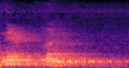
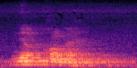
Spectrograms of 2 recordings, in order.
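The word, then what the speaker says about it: نعمة: Ni'mah itu tengahnya ain, itu maknanya nikmat, sesuatu yang menyenangkan, nikmat, pemberian Allah Ta'ala, nikmat. Tapi kalau kita membacanya pakai qaf, niqamah, itu maknanya berbalik, maknanya bencana.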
